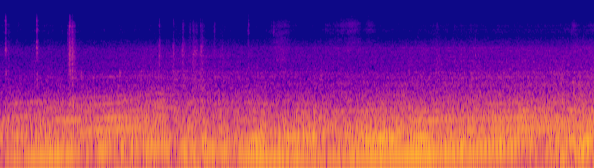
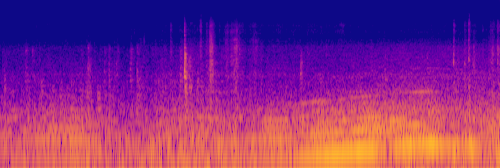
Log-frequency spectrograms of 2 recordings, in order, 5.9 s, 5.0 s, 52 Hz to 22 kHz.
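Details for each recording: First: 2001 Hyundai Accent driving: low, steady growl under road noise rising slowly with speed, from a worn front wheel bearing being replaced. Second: 2001 Hyundai Accent on test drive after front wheel bearing replacement: even tyre rumble rising smoothly with speed, no hum or growl turning left or right; healthy wheel bearing.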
